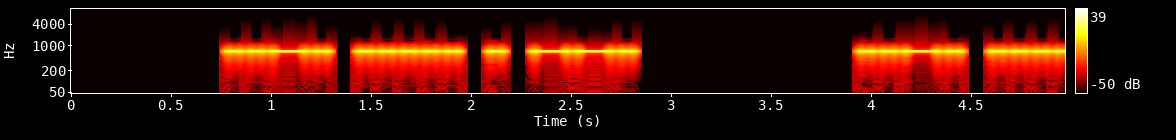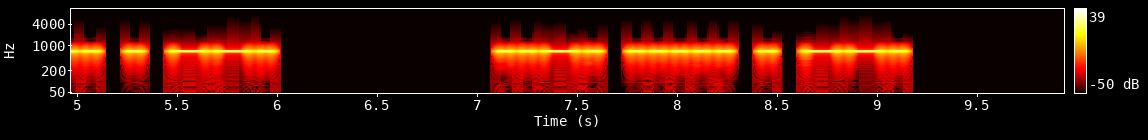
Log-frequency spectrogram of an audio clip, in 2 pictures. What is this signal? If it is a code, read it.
Morse code, heard as a keyed tone, about 22 wpm, 700 Hz. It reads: F5EG F5EG F5EG
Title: DXCC-100 Call Signs - 4 Characters - Repeated 3x - 22wpm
